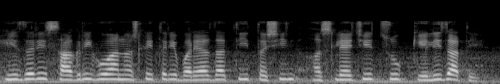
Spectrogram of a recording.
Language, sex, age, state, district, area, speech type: Marathi, male, 45-60, Maharashtra, Nashik, urban, read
